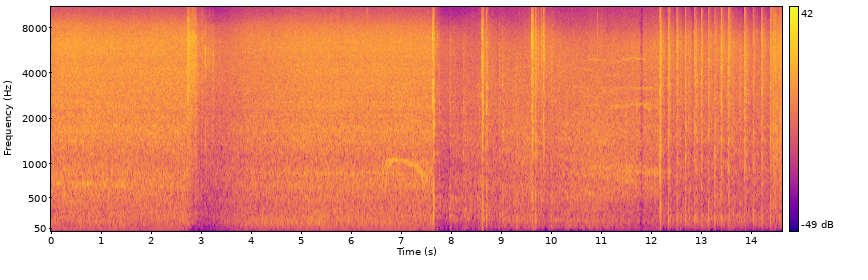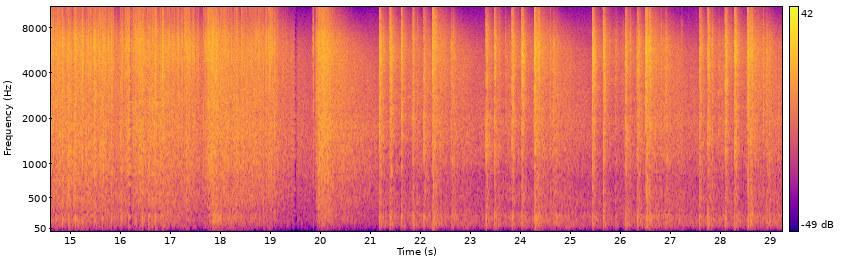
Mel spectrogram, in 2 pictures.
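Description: A steady rushing roar for the first several seconds, then a fireworks display: dense, irregular sharp bangs and crackling of aerial shells and firecrackers from about eight seconds in.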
